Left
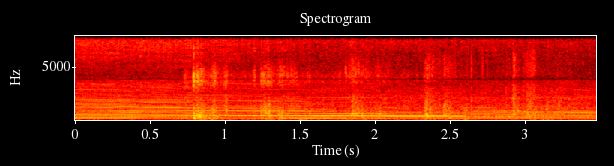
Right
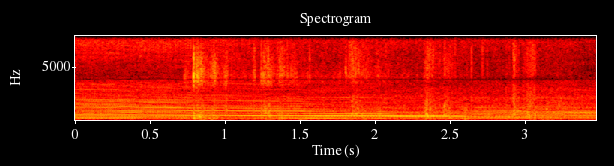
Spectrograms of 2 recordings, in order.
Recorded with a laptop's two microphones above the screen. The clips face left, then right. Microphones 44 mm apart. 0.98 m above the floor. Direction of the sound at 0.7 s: 25° left (ahead or behind).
